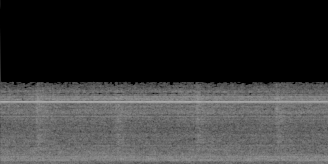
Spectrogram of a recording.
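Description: Steady whirring fan noise with a few faint steady tones, under a few faint strokes of a marker on a whiteboard.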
